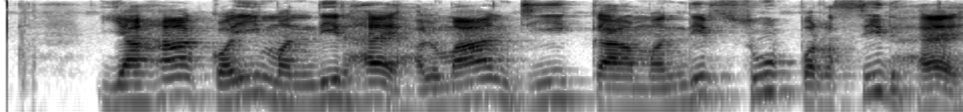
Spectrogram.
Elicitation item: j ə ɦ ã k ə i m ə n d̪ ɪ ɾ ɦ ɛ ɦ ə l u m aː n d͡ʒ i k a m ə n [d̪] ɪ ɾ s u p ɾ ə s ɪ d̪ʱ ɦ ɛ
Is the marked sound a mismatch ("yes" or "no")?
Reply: no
